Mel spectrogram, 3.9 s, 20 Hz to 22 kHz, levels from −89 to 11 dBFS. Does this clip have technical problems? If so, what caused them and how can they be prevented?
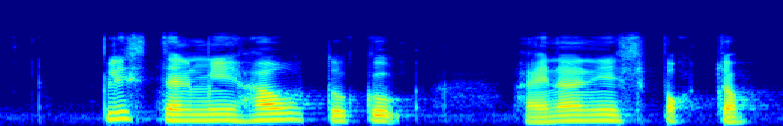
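No, there's nothing wrong here; the speech comes through a WebRTC call path with an Opus codec, and nothing calls for a fix.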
